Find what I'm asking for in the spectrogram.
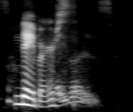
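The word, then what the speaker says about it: Nabors: Neighbors.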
